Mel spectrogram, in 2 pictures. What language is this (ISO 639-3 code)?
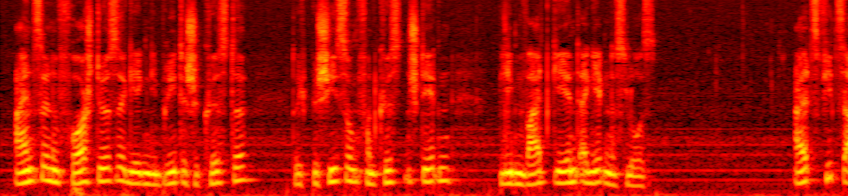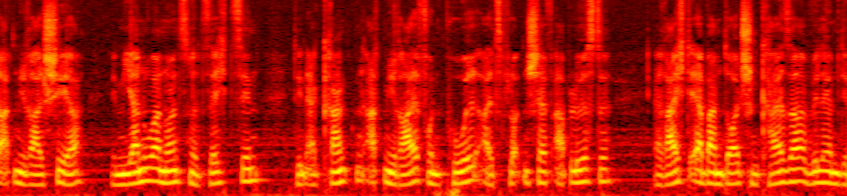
deu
